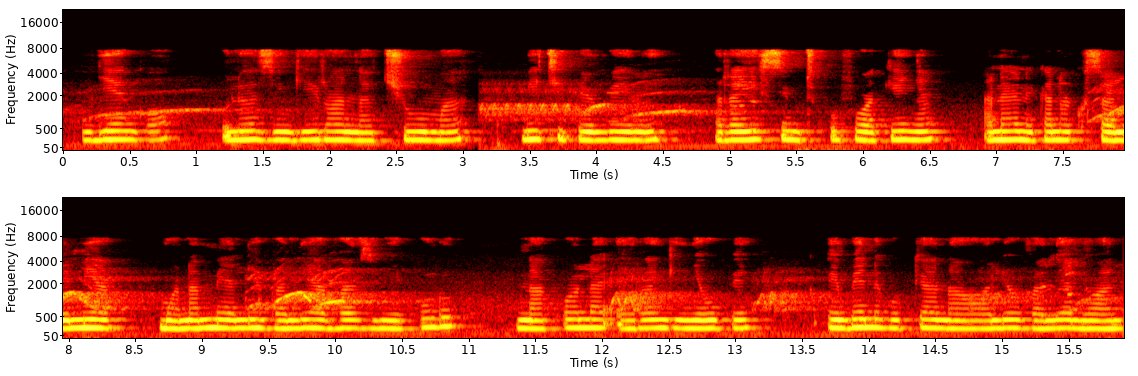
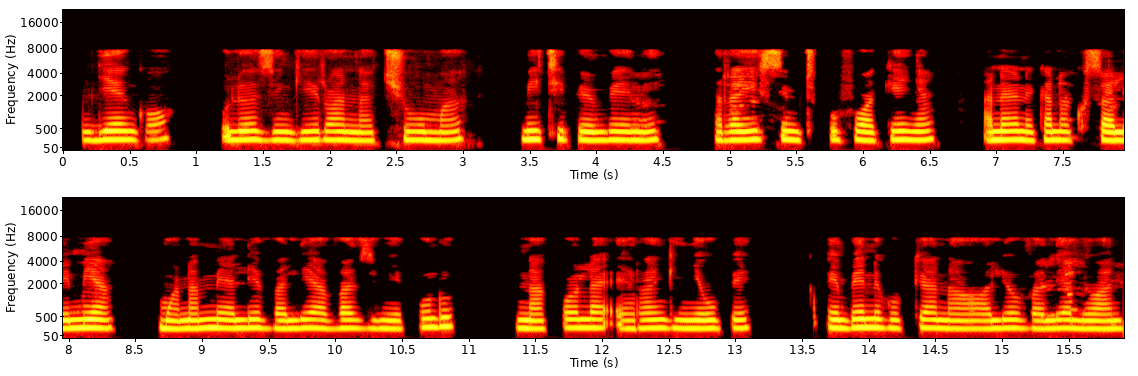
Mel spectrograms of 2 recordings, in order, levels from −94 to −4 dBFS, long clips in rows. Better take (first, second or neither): second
